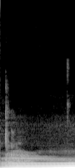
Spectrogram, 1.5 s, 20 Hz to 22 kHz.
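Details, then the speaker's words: An N64 feeding an industrial RF modulator under repair gives a steady, low, rhythmless buzz at one pitch: mains hum getting into the modulator's audio. "let's put the video in turn the N64 on I can hear the hum coming over the"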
